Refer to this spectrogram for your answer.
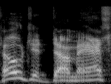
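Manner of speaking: put-on old geezer voice. Retelling a voice heard in the ear warning about a wood stack: imitating an old man. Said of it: "you hear old man".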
